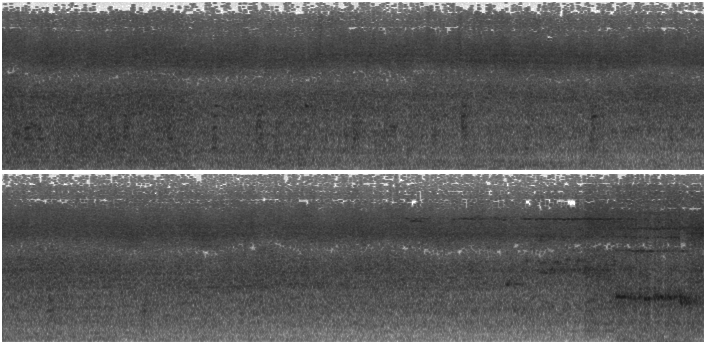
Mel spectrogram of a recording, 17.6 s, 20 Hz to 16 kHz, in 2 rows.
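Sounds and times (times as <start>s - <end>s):
three-cylinder steam passenger train departing a station at night: 0.0s - 17.5s
short shrill steam train whistle: 15.1s - 17.5s.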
